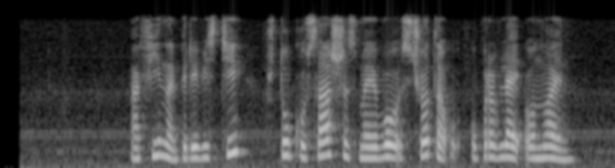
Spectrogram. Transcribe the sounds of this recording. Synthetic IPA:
ɐfʲinəpʲɪɾʲɪvʲɪsʲtʲiʂt̪ukʊsaʂɨsməjɪvost͡ɕːot̪əʊpɾɐvlʲæjʔonlˠajn

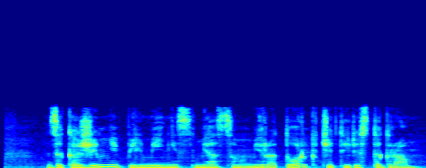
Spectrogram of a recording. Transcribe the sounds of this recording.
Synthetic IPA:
zəkɐʐɨmnʲepʲɪlʲmʲenʲɪsmʲasəmːʲɪɾɐt̪o̞rkt͡ɕɪt̪ɨɾʲɪst̪əɡɾam

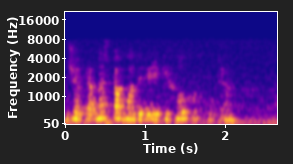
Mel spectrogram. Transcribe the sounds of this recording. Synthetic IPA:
ʐɔpɾɐɡnospɐɡod̪ɨvʲɛlʲikʲɪxlˠuxəxut̪ɾəm

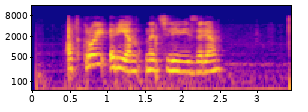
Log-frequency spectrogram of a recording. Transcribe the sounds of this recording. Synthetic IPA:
ɐt̪kɾojɾʲennɐtʲɪlʲɪvʲizɐɾʲɪ

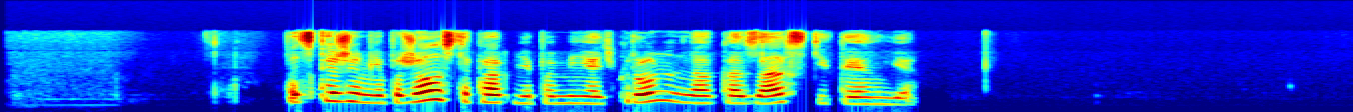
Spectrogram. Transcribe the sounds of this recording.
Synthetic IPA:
pət̪skɐʐɨmnʲɛpɐʐɑlˠəst̪əkakmnʲepəmʲɪnʲætʲkɾonɨnɐkɐzaxskʲɪjt̪ɛnɡʲɛ

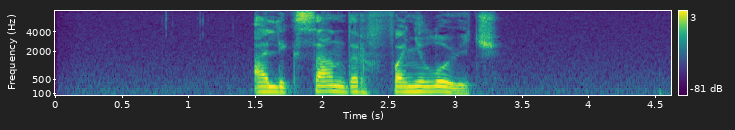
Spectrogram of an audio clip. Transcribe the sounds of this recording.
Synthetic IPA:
ɐlʲɪksand̪rfɐnʲɪlˠovʲɪt͡ɕ

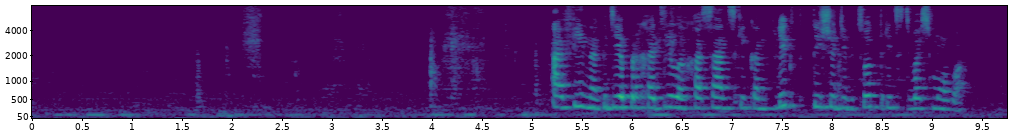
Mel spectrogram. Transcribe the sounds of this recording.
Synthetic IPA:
ɐfʲinəɡdʲe̞pɾəxɐdʲilˠəxɐsanskʲɪjkɐnflʲikt̪ːɨsʲɪɕɪdʲɪvʲɪt̪so̞t̪ːɾʲit̪sɨ̥tʲvɐsʲmo̞və

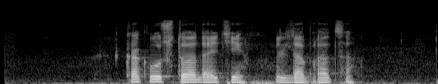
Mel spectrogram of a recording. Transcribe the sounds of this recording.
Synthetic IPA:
kaklˠuʂʂt̪oɐd̪ɐjtʲʰiɪlʲɪd̪ɐbɾat̪sə

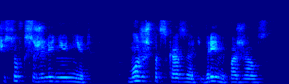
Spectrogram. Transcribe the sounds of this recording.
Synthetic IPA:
t͡ɕɪso̞fksəʐɨlʲenʲɪjʊnʲe̞t̪ | mo̞ʐɨʂpət̪skɐzatʲvɾʲemʲəpɐʐɑlˠəst̪əə

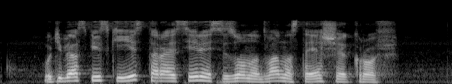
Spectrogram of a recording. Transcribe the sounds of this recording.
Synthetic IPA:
ʊtʲɪbʲafspʲiskʲɪjesʲtʲft̪ɐɾajəsʲeɾʲɪjəsʲɪzo̞nəd̪vanəst̪ɐjæɕːɪjəkɾofʲ

